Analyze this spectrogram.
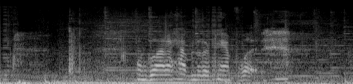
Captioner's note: mosquitoes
